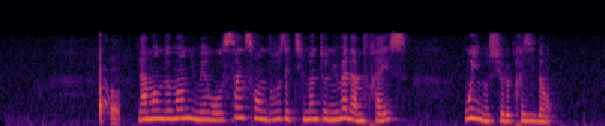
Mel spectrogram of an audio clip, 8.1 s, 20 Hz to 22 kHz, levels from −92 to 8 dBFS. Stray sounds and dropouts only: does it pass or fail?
fail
